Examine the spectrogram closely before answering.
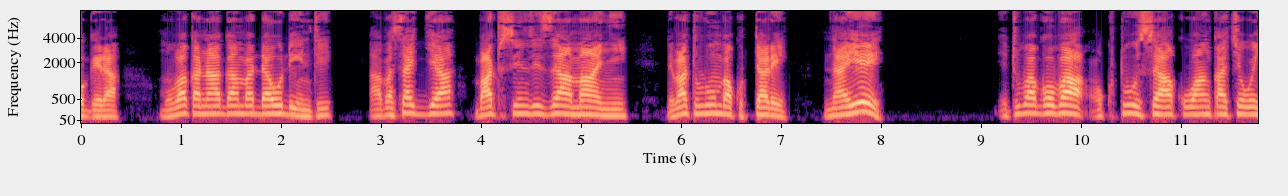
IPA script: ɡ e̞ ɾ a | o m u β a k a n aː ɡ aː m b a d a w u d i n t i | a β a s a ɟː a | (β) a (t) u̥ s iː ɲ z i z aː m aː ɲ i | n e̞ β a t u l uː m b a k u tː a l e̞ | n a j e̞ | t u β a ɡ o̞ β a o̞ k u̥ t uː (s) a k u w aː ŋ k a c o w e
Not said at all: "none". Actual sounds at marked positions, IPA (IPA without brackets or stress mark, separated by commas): β, t, s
